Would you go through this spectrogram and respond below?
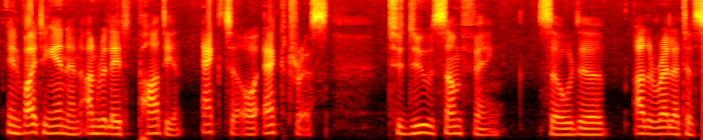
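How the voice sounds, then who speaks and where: A man's voice: fairly high pitch, no echo. A man reading game narration aloud and adding casual, wry commentary, informal in manner. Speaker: video game streamer, narrator.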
